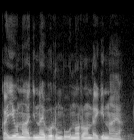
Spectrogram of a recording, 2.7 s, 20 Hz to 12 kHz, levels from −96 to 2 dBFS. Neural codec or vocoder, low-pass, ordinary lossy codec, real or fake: none; 10.8 kHz; none; real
